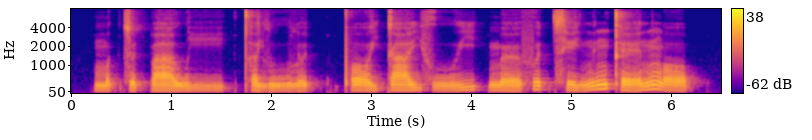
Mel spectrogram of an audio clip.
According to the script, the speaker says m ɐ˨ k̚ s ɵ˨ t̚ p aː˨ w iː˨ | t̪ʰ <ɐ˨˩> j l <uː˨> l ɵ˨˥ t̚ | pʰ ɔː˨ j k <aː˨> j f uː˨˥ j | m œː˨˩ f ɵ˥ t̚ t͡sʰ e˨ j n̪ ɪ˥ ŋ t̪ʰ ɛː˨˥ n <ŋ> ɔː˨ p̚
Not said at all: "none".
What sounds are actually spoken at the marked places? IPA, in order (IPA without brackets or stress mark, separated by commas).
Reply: ɐ˨˩, uː˨˩, aː˧, ŋ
